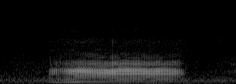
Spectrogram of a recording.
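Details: Snoring after a quarter of a Tramadol: a single drawn-out buzzing snore of about 1.5 seconds, rising from and fading back into a quiet room.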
